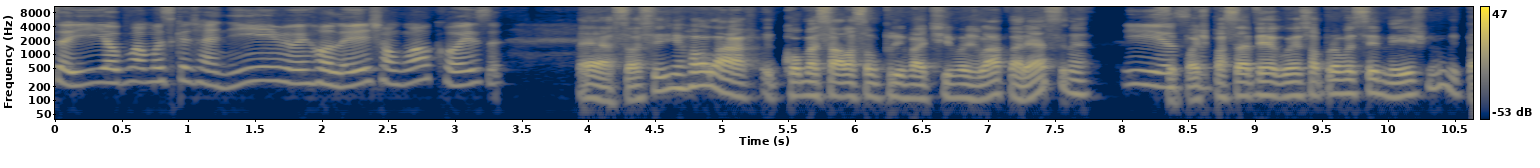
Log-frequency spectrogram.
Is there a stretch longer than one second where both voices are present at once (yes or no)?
no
